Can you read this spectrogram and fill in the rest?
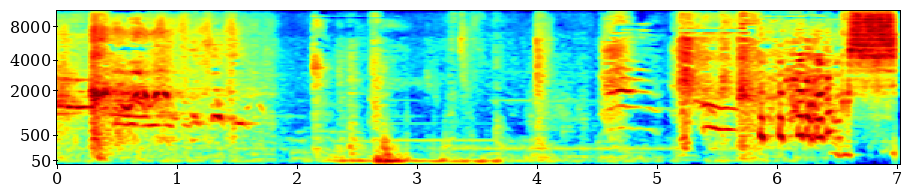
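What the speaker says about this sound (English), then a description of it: "The cat just wanted to be let out, okay?" A house cat meows to be let out, with several drawn-out, wavering cries close by, then a quieter stretch of clatter and rustling, and more meowing at the end.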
